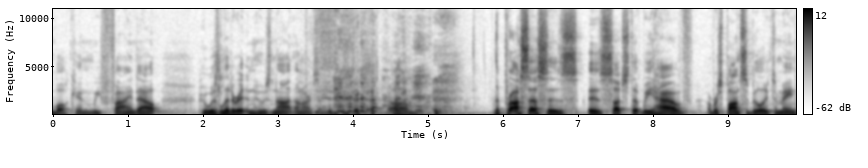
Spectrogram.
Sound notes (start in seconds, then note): 3.4 laughter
